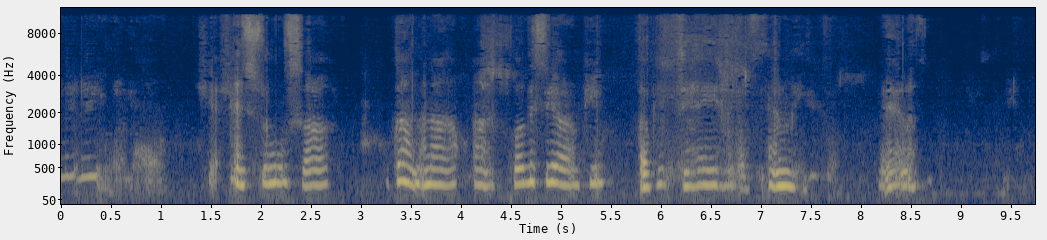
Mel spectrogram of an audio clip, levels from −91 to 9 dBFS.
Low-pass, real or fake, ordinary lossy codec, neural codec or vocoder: 10.8 kHz; fake; AAC, 32 kbps; codec, 24 kHz, 0.9 kbps, WavTokenizer, small release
